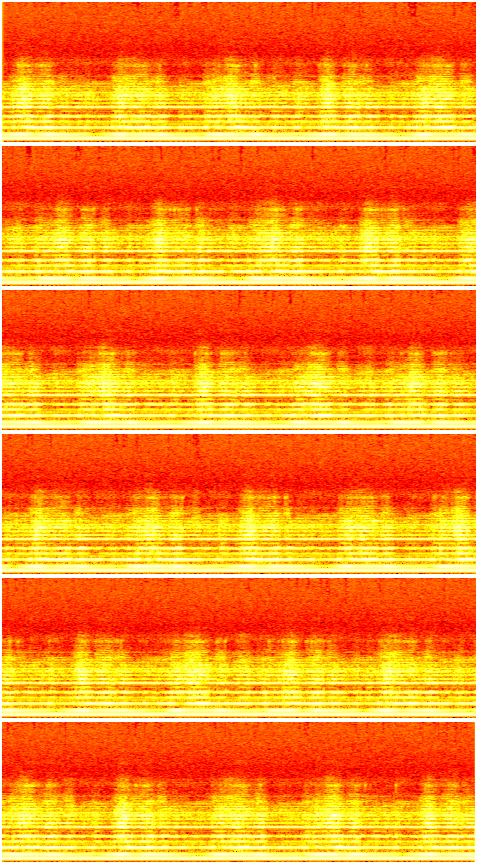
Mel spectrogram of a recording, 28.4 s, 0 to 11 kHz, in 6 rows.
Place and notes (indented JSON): {
  "title": "South River City, Austin, TX, USA - Jardine's Ceiling Fan",
  "date": "2015-09-20 01:45:00",
  "description": "Recorded with a pair of JrF c-series contact mics and a Marantz PMD661",
  "latitude": "30.25",
  "longitude": "-97.74",
  "altitude": "169",
  "timezone": "America/Chicago"
}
